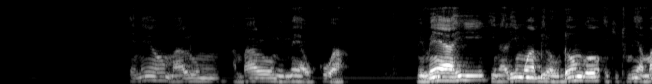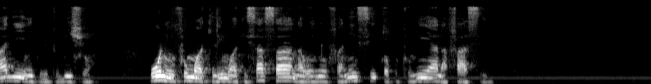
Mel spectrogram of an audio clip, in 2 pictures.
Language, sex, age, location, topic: Swahili, male, 18-24, Dar es Salaam, agriculture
